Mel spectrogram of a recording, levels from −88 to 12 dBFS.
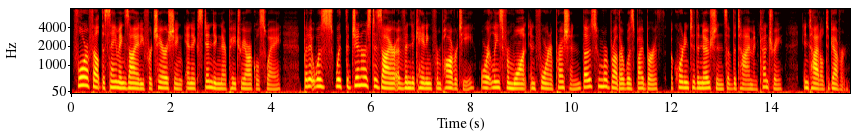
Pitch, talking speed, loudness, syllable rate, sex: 185 Hz, 195 wpm, -19 LUFS, 5.5 syllables/s, female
